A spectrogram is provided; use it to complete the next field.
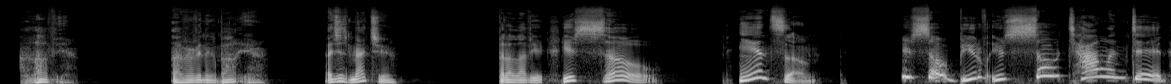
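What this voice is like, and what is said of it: Smooth, seductive radio voice. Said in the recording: “Listen to that radio voice. It is so sexy. ... It's like seductive, right?”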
